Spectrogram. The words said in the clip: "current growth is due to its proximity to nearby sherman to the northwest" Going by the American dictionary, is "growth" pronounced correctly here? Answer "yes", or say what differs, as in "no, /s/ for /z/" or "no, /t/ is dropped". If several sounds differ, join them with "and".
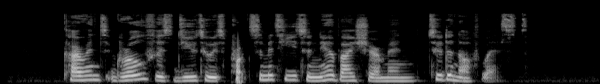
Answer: no, /f/ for /θ/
